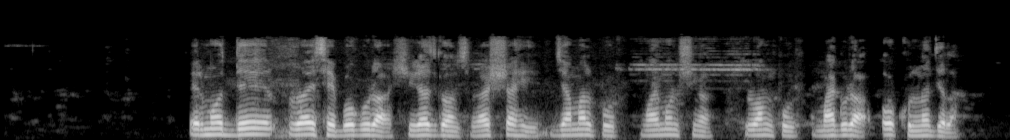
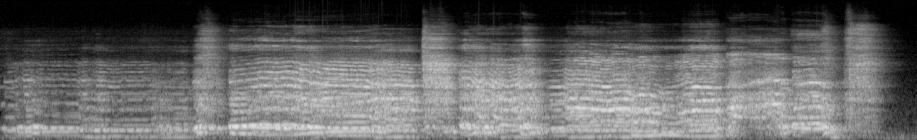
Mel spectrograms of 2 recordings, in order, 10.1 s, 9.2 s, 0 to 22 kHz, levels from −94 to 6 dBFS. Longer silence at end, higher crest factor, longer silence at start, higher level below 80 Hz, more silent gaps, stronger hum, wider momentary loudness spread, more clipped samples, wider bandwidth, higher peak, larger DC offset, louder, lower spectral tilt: first, 0.55 s vs 0.35 s; about the same, 16 dB vs 14 dB; first, 1.9 s vs 0 s; second, -56 dBFS vs -50 dBFS; neither; neither; second, 11 LU vs 14 LU; neither; second, 7.6 kHz vs 11.5 kHz; about the same, -2 dBFS vs 0 dBFS; neither; second, -17 LUFS vs -12 LUFS; first, -6.5 dB/octave vs -4 dB/octave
